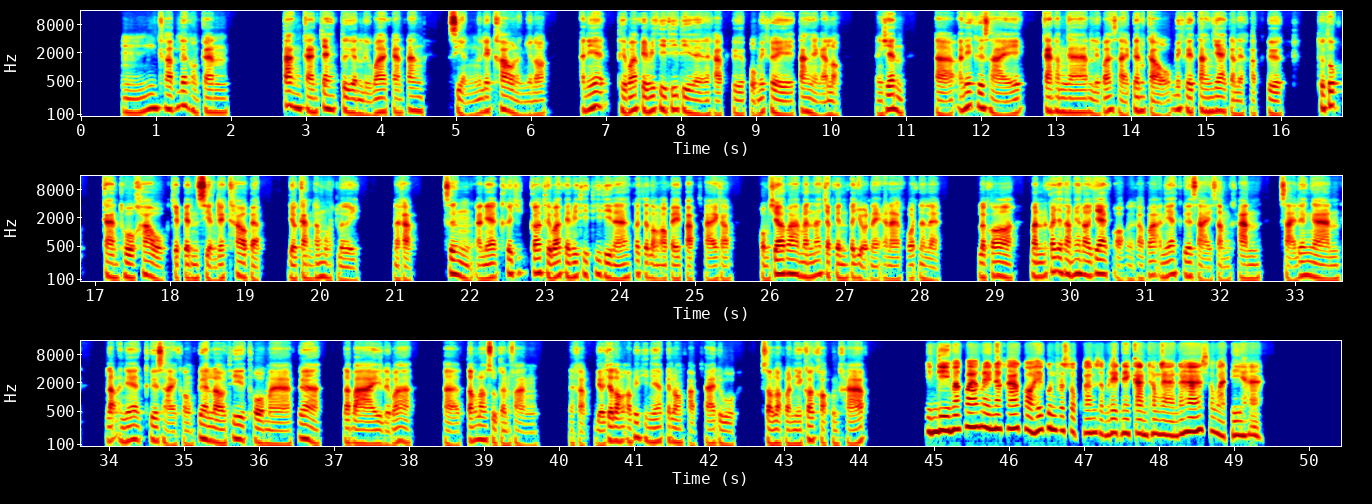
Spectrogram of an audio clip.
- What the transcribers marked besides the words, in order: none
- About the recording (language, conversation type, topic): Thai, advice, ฉันจะจัดกลุ่มงานอย่างไรเพื่อลดความเหนื่อยจากการสลับงานบ่อย ๆ?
